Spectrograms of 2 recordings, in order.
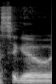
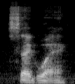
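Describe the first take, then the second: First: The word ends with a 'goo' sound. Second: The word ends with a 'gway' sound. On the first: The speaker calls it wrong. "it's not a Segu" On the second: The speaker calls it right. "it's Segway"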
